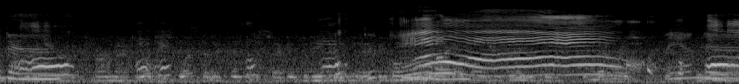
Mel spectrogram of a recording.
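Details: Infant during tummy time fusses with rising, wavering wails and whimpers between breaths, building to a sustained cry; an ordinary infant cry.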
